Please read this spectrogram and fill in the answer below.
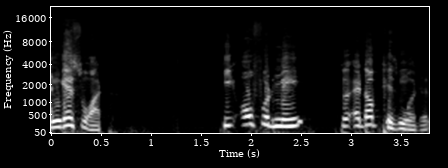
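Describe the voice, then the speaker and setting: Speaking with a non-native accent, a man keeps to a moderate pace. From India. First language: not English. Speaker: conference speaker. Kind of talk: conference talk. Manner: halting.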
